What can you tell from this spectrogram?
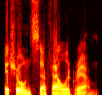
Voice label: "echoencephalogram", American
